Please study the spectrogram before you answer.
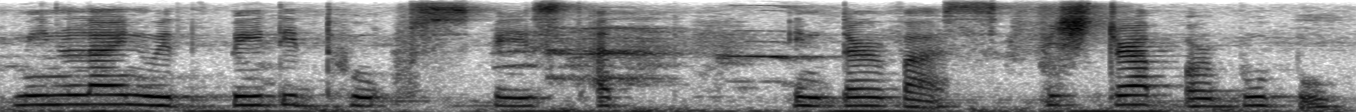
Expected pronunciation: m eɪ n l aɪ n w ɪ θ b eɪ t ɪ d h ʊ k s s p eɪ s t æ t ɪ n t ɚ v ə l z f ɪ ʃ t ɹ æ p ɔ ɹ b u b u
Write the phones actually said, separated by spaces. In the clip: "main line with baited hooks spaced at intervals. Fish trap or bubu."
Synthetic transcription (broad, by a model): m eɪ n l aɪ n w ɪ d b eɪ t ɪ d h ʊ k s s p eɪ s t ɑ t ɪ n t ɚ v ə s f ɪ ʃ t ɹ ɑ p ɔ ɹ b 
